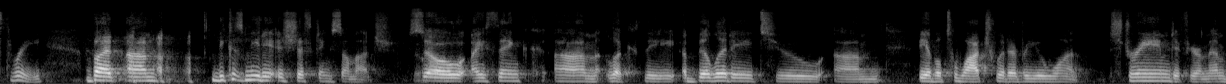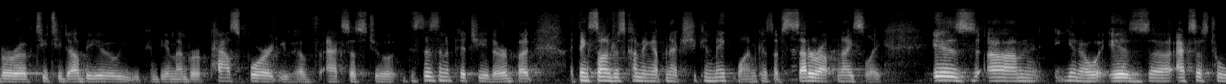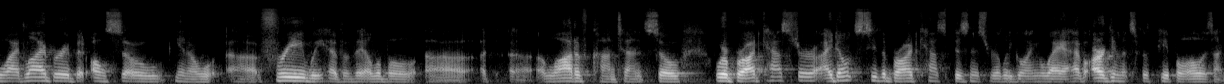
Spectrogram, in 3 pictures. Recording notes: This episode was recorded in front of a live audience.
